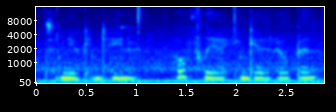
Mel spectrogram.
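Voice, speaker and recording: Hushed, high-voiced woman playing a witch. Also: little pitch movement, a little hiss or hum, poor audio. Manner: slow, gentle, hushed, deliberate delivery. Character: calm, helpful female witch selling love potions. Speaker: ASMR roleplayer. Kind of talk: ASMR roleplay, soft-spoken and whispered.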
